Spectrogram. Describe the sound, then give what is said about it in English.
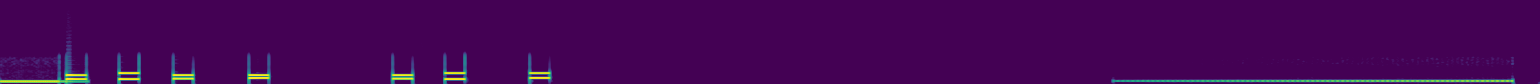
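Telephone dialing to place a call: a brief dial tone, then seven crisp touch-tone key beeps in uneven groups, and after a silent pause a steady low tone sets in and holds to the end. “We're going to call up Carissa right now.”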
